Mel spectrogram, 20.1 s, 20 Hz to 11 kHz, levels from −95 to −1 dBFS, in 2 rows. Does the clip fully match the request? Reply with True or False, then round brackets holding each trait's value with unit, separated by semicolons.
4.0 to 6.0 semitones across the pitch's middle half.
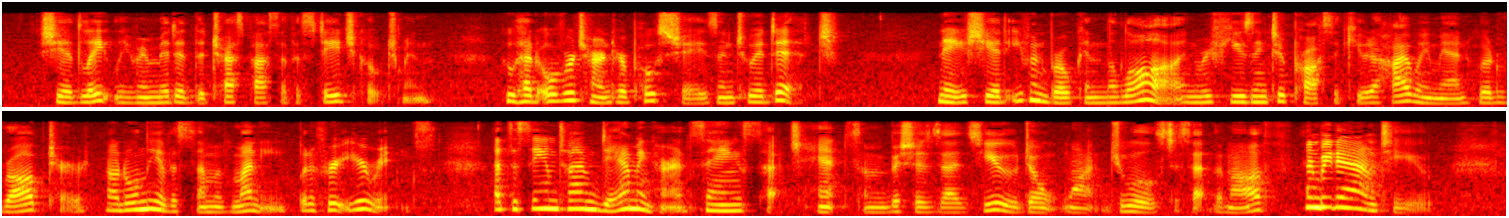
True (4.8 semitones)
